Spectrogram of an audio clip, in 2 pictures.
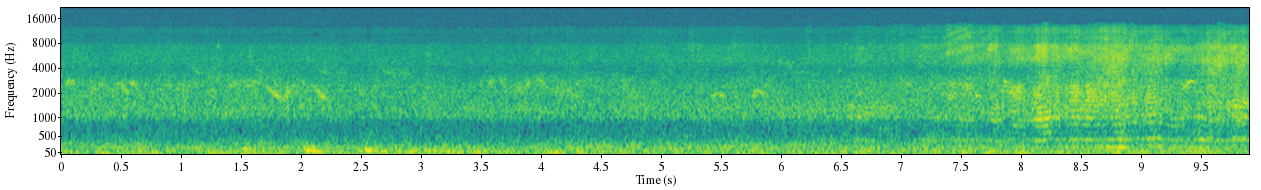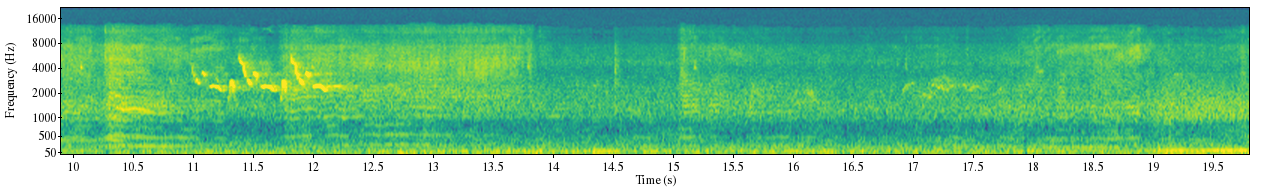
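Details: A backyard honey bee hive, the yellow box judged strongest of the first hives begun in spring 2023, with foragers flying in and out. A low, even hum runs throughout, with a short bird twitter around the middle.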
